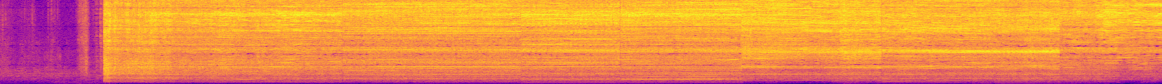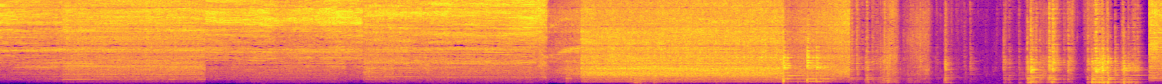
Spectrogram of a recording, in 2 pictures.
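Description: Angle grinder with a cut-off disc cutting through the steel rim of an old rusty combine harvester wheel: a steady screeching cut that starts about a second in and runs for about twenty seconds, getting louder for a couple of seconds before it stops. Near the end, loud irregular metal clanks and knocks.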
